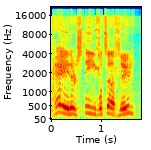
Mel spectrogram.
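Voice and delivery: high, loud hello to the dog; excited greeting. Real, not acted. Greeting Steve as he wanders over, bright and loud. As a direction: call out happily to Steve.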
